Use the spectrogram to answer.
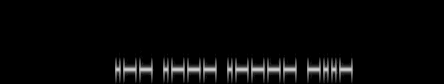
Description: Morse code, heard as a keyed tone, about 30 wpm, 700 Hz. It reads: WJ1X
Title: USA Call Signs - 4 Characters - 2x Character Spacing - 30wpm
